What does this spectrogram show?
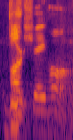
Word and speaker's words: Arshay Hall: Oh, okay, so Arshay Hall. Arshay Hall. Yeah. Spell that for me again. Uh-huh. Arshay, Arshay, Hall, Hall, like a city hall.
